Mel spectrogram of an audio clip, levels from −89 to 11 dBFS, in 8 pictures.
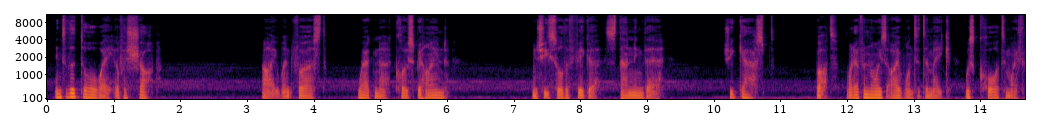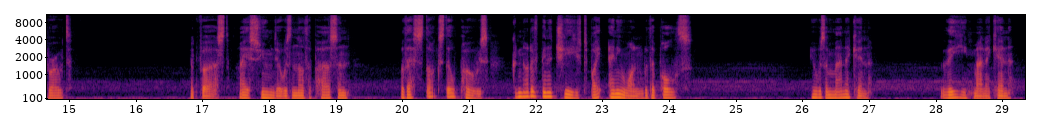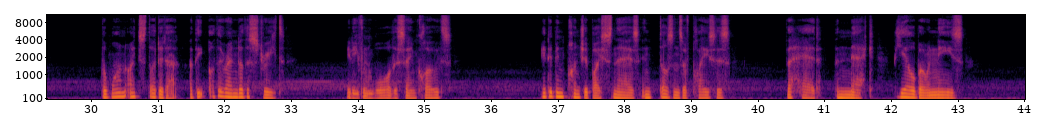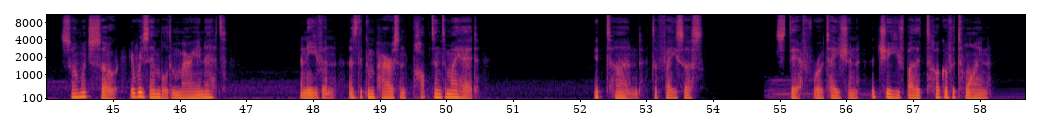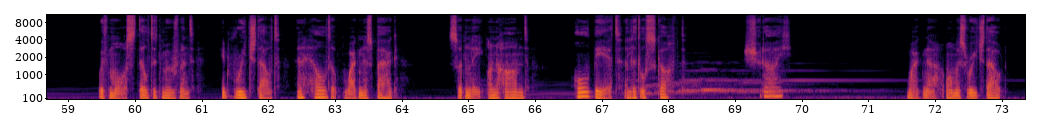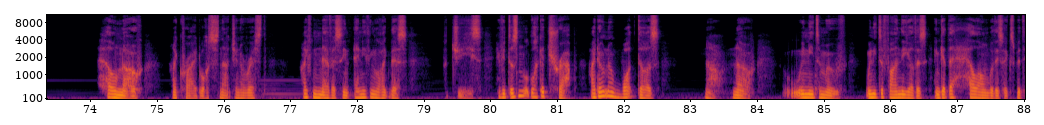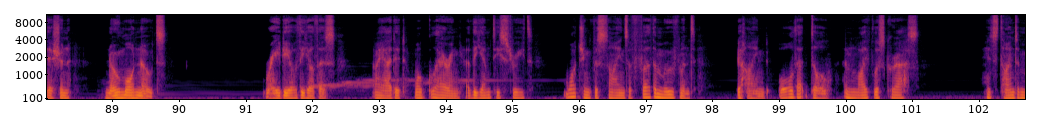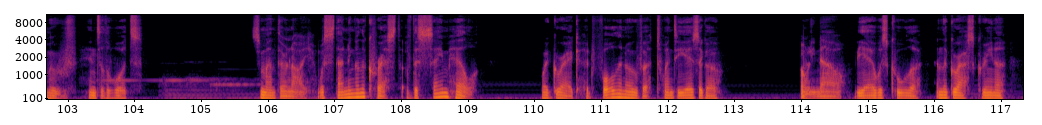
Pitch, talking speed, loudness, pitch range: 100 Hz, 135 wpm, -26 LUFS, 90-115 Hz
